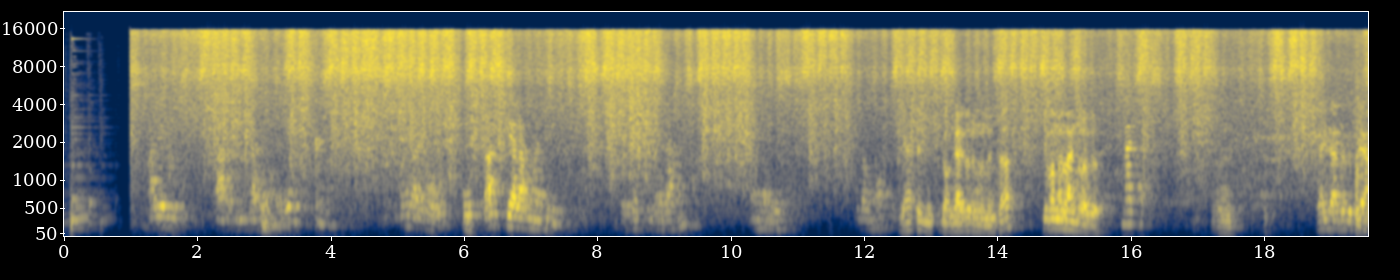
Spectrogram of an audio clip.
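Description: Several people's voices talking over a loud, steady hiss, starting about a second in after the end of a short music jingle.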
